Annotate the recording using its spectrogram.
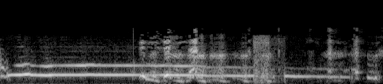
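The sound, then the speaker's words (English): A person imitates a baby howl with one long, steady, high wail held for several seconds while other voices chatter over the second half. “Give us a baby howl on your way out.”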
